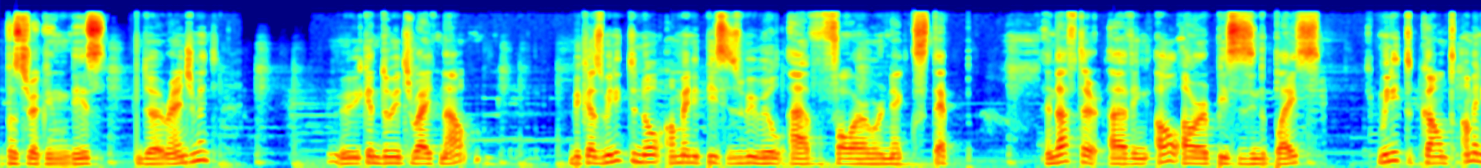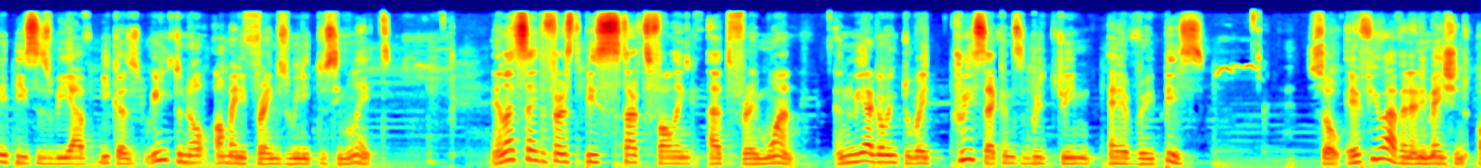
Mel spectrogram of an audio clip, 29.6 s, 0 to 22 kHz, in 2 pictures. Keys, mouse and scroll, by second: 0.0-3.0 typing, 1.4 drag, 3.3 click, 3.7 click, 3.8 ctrl+z, 3.8 ctrl+x, 4.6-6.0 typing, 6.5 ctrl+z, 6.9 ctrl+z, 8.0 right click, 8.1-10.5 typing, 8.8 ctrl+z, 9.5 ctrl+z, 12.5-15.3 typing, 18.0-18.3 middle drag, 19.0 middle drag, 20.5-20.8 middle drag, 22.5-22.8 middle drag.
